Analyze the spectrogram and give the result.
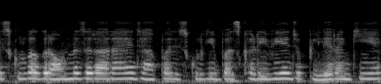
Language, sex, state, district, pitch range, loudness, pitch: Hindi, female, Bihar, Bhagalpur, 245-265 Hz, -23 LUFS, 255 Hz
